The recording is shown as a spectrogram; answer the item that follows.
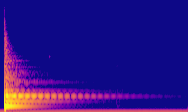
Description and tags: hi rack tom funk
My highest tom hit with half muffle.
drums, floor, funk, live, punk, rack, recording, rock, tom, toms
